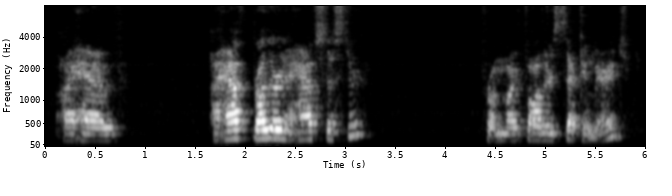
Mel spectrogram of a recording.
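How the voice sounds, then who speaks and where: A high-pitched man with a Canadian accent, ordinary pitch variation and a moderate pace. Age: 60s. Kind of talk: personal introduction and teaching monologue.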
